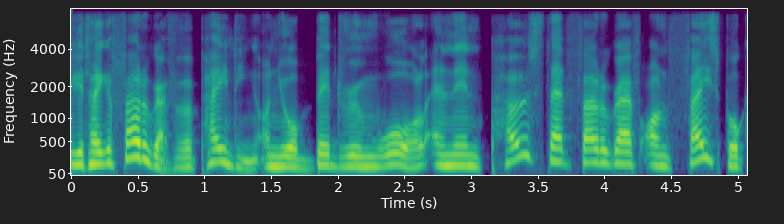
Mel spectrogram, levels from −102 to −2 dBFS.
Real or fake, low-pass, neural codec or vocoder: fake; 7.2 kHz; autoencoder, 48 kHz, 128 numbers a frame, DAC-VAE, trained on Japanese speech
